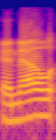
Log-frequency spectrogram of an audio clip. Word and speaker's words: Enel: And Enel and Enaru are just different pronunciations, right?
